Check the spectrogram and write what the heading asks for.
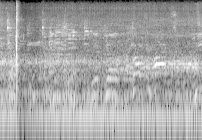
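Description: Touring motorcycle engine idling with a steady low hum, and a sharp click a moment in.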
